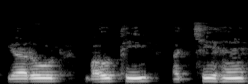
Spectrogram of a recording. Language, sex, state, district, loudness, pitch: Hindi, male, Bihar, Supaul, -15 LUFS, 145 Hz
